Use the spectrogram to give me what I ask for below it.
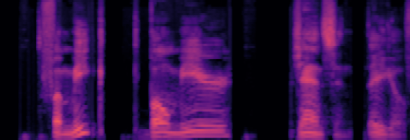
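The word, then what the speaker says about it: Famke: How do you pronounce this? Where's the pronunciation? You like the crazy girls, don't you? Her name is Famik Bomir Jansen.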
